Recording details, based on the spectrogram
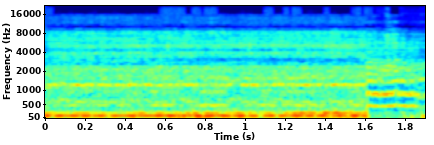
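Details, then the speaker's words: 1968 Pontiac LeMans/GTO, sat 14 years, on a 1,100-mile road trip: steady engine drone with a constant rough whirring from the front alternator bearing, which just died. "but it sounds like the bearing on the front of the alternator just died sounds like holy hell so that's going to be an issue"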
